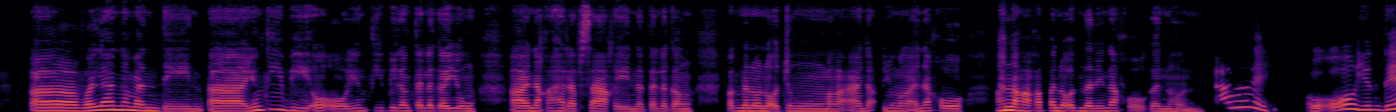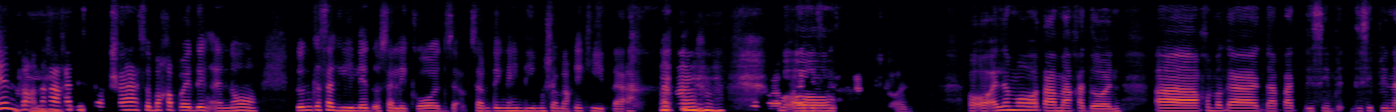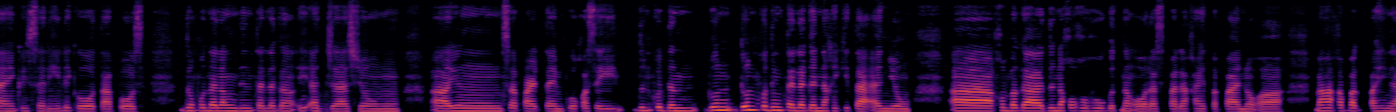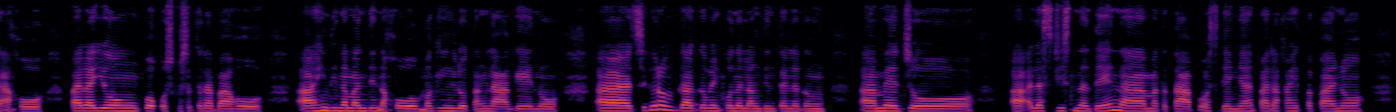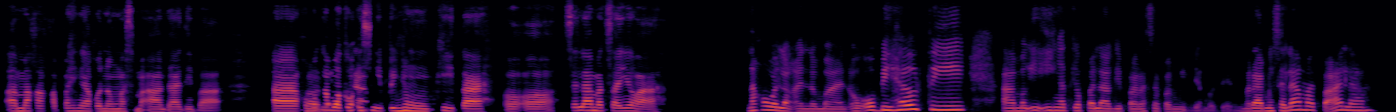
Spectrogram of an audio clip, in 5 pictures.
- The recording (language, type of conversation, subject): Filipino, advice, Paano ako makakapagpahinga agad para maibalik ang pokus?
- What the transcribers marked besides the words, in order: tapping; laughing while speaking: "Mm"; chuckle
